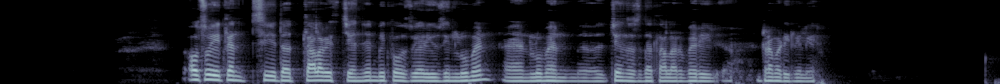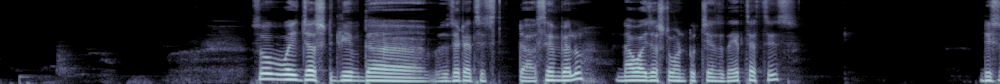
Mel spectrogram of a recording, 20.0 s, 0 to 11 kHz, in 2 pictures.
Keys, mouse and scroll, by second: 0.0-2.1 typing, 3.0 Escape, 3.4 middle click, 4.1 F11, 7.2 right click, 12.2 ctrl+c, 14.9 ctrl+v, 15.4 Return.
